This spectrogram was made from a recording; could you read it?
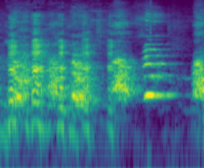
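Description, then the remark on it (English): Several dogs bark and yip excitedly in quick, overlapping bursts, fairly loud, with a brief whining tone in the middle. “And the dogs think she's outside without them.”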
